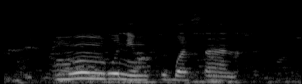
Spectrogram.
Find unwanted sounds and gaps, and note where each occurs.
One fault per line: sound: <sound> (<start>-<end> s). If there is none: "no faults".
no faults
